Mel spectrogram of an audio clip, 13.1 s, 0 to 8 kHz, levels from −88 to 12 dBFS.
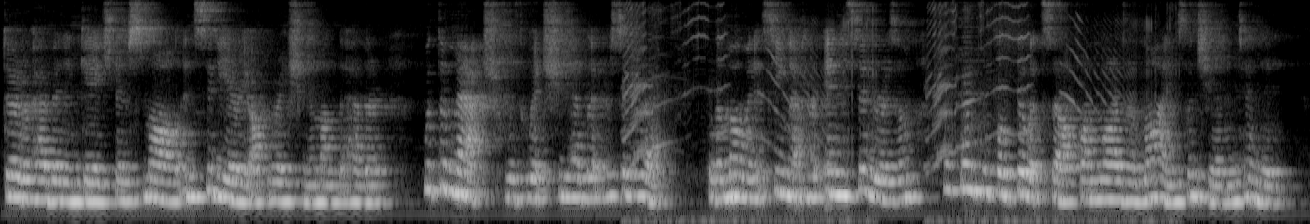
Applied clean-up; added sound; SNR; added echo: neural separator model SepFormer DNS4.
